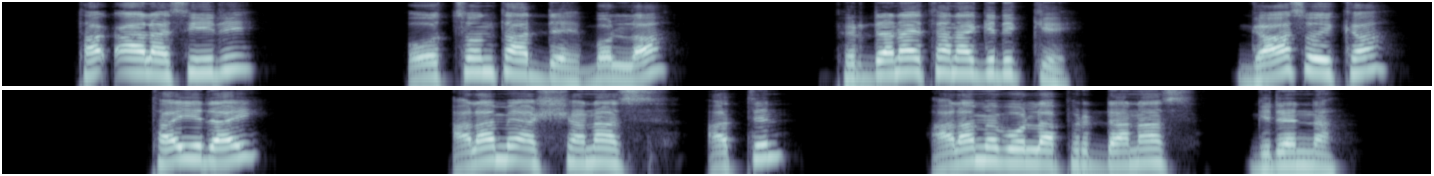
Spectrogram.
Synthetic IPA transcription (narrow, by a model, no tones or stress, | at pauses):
t̪ɐkʼaːlɐsiːd̪ɪ | o̞ːt͡sːɔnt̪ːaːd̪ːɛbɔlːɐ | pɪɾd̪ɐnɐjt̪ɐnɐɡɪd̪ɪkːḛ | ɡaːsɔjkːɐ | t̪ɐjɪd̪ɐj | ʔɐlɐmɛɐʃːɐnaːs | ʔɐt̪ːiːn | ʔɐlɐmɛbɔlːɐpɪɾd̪ɐnaːs | ɡɪd̪ɛnːɐ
